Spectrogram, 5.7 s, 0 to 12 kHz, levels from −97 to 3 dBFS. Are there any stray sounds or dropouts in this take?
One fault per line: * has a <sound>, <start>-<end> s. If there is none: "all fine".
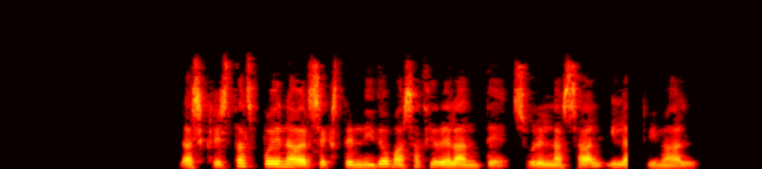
* has a dropout, 4.7-4.8 s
